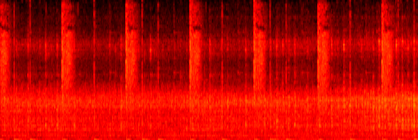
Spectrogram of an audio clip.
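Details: Motorcycle engine: heavy, uneven low knocks thump through the running engine under loud music; source unclear, owner treats it as a mysterious knock.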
